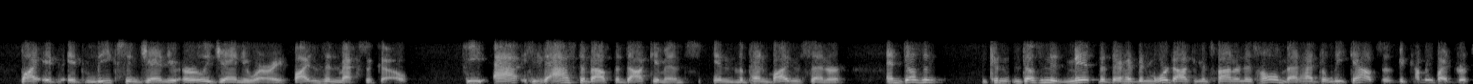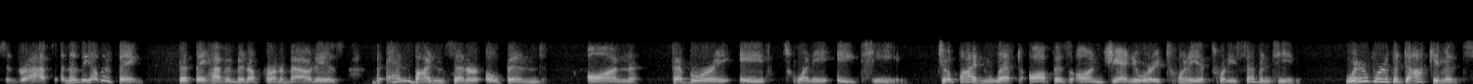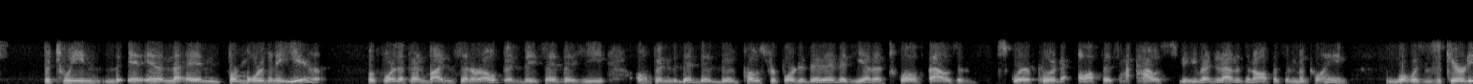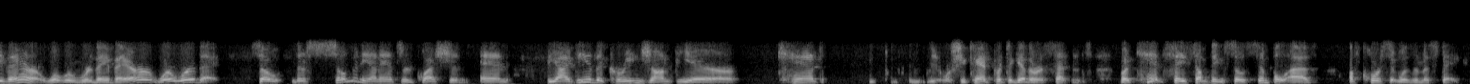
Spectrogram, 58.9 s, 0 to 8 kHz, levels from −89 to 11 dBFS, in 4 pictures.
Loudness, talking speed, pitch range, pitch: -29 LUFS, 180 wpm, 145-220 Hz, 165 Hz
